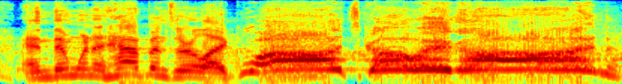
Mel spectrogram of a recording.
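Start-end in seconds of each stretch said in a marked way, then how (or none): 1.2-3.1 high, drawn-out comic shout; freaking out. Retold or imitated. Disciples shocked when it all happens, freaking-out shout. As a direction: wail it out in mock panic. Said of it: "they freak out".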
